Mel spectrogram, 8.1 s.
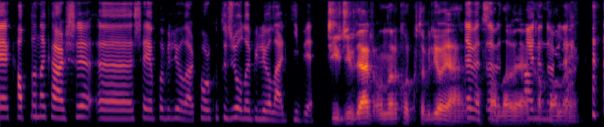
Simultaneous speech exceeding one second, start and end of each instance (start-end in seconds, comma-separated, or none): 6.2-7.6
